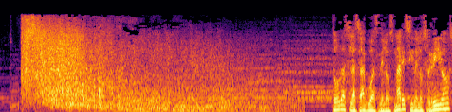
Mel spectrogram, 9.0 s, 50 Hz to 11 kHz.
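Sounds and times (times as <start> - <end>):
thunder cracking and rumbling: 0.4 - 6.1
speech: 6.8 - 9.0.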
